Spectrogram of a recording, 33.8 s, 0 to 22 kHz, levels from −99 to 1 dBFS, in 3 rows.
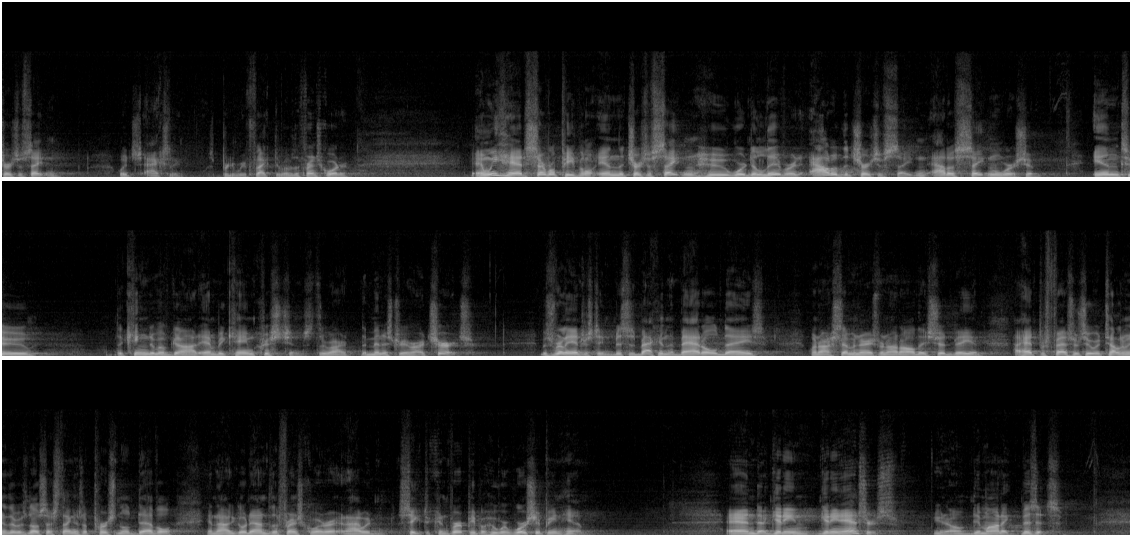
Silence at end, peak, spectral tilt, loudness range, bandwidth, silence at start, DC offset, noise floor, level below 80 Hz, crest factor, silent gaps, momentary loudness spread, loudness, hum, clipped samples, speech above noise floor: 0 s; -16 dBFS; -6 dB/octave; 5 LU; 14.5 kHz; 0 s; under 0.1%; -68 dBFS; -74 dBFS; 20 dB; none; 13 LU; -36 LUFS; none; under 0.1%; 32 dB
